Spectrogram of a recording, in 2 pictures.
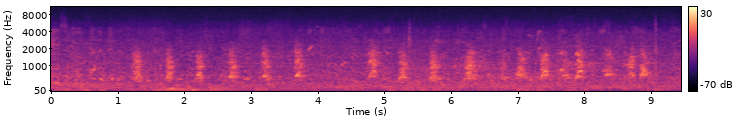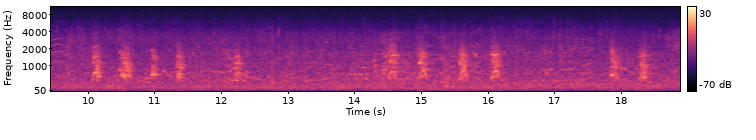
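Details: At the MCKC Kerry Blue Terrier National Specialty show in the United States, October 1993, a Kerry Blue Terrier barks in quick repeated runs of short yaps, roughly two per second with pauses, above indoor crowd chatter.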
